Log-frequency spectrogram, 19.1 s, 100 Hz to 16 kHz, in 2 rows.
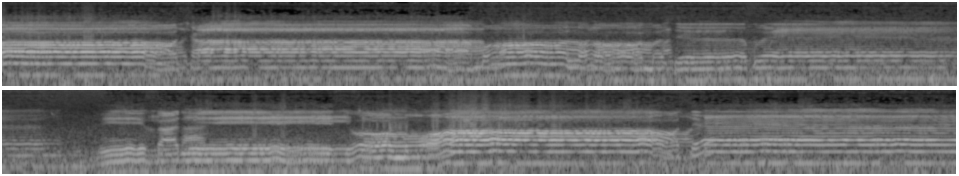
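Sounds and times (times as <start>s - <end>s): chant-like singing: 0.0s - 19.0s
steady low drone: 0.0s - 19.0s.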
